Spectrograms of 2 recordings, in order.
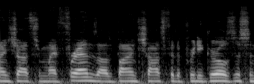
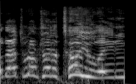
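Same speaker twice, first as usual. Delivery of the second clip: very high-pitched, exasperated mock yell; acted fed-up clerk losing it; exasperated outburst. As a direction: blow up at a clueless customer. Fed-up clerk finally snaps at customer.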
